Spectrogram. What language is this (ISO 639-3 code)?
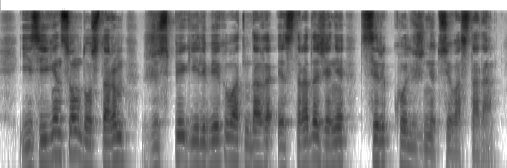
kaz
